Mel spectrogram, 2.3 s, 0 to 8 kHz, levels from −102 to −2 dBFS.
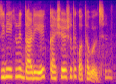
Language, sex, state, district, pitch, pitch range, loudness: Bengali, female, West Bengal, Alipurduar, 255 Hz, 225-270 Hz, -14 LUFS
